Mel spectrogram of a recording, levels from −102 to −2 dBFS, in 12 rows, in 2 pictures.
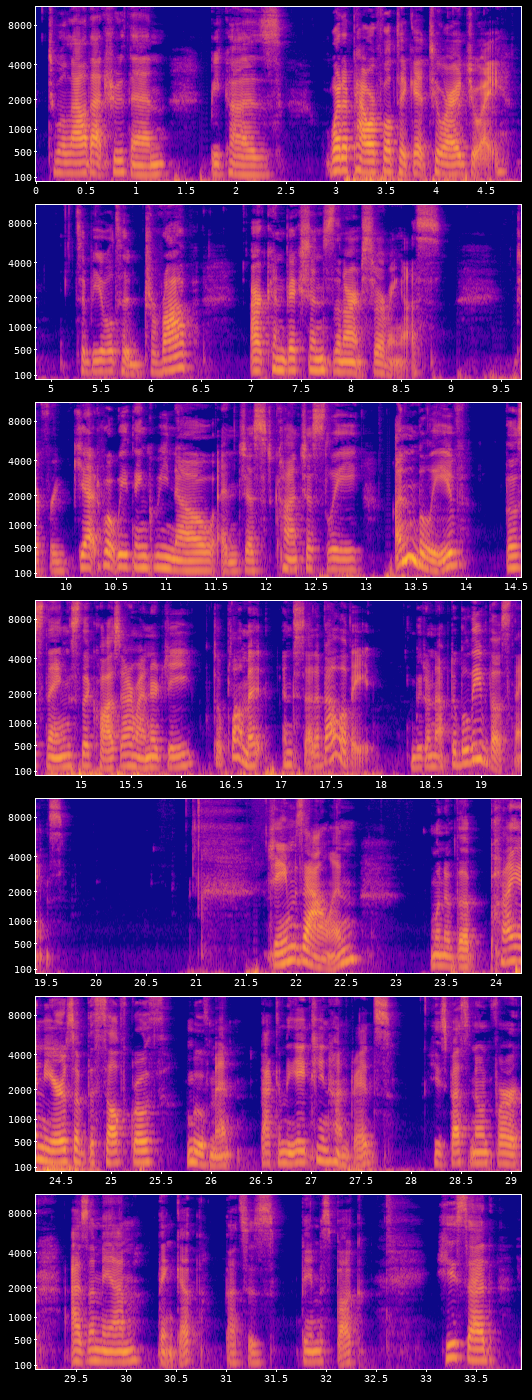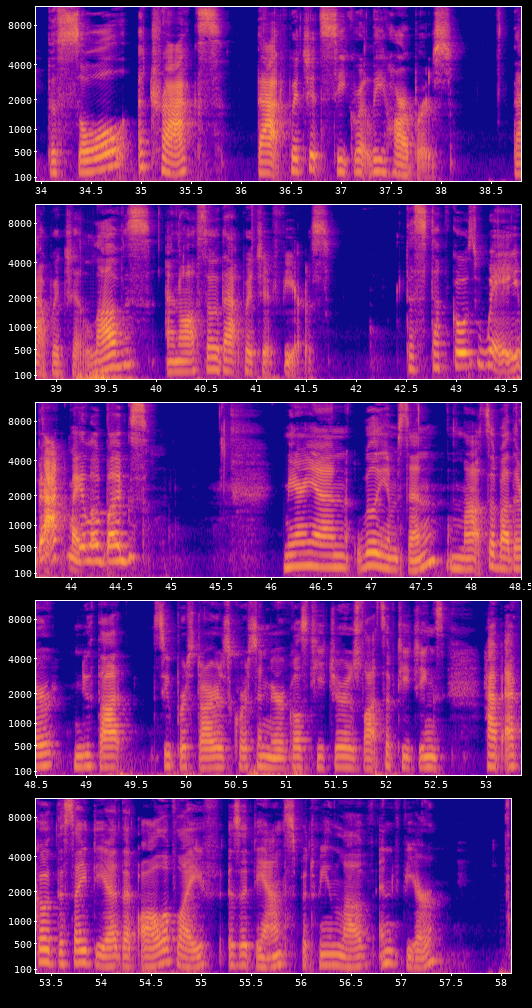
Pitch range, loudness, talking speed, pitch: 150-180 Hz, -29 LUFS, 145 wpm, 160 Hz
